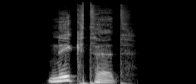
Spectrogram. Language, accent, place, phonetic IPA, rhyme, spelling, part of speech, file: German, Germany, Berlin, [ˈnɪktət], -ɪktət, nicktet, verb, De-nicktet.ogg
- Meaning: inflection of nicken: 1. second-person plural preterite 2. second-person plural subjunctive II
